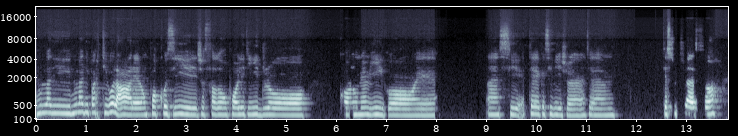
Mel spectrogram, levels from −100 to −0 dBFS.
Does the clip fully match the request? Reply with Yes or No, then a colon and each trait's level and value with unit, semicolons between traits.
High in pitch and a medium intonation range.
No: high, 205 Hz; narrow, 2.3 semitones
